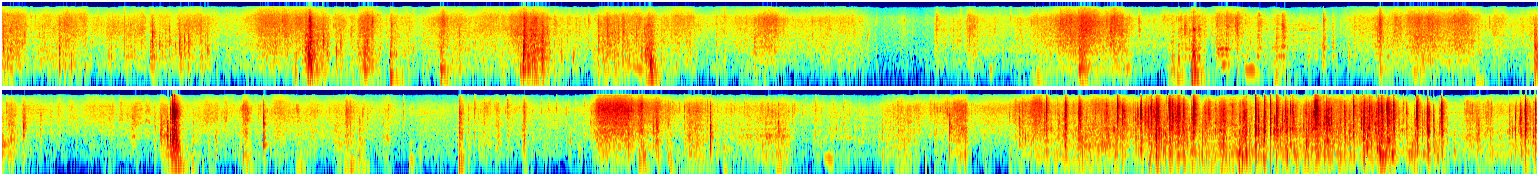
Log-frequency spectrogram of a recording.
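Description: Plastic bags and tarp sheeting rustling and crinkling in irregular bursts as stored things are handled and shifted, with one sharp knock about halfway through. The crinkling grows denser and louder over the last few seconds.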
